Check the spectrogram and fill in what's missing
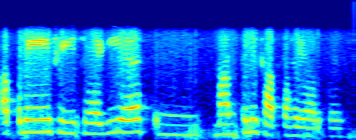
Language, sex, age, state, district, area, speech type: Punjabi, female, 30-45, Punjab, Bathinda, rural, conversation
